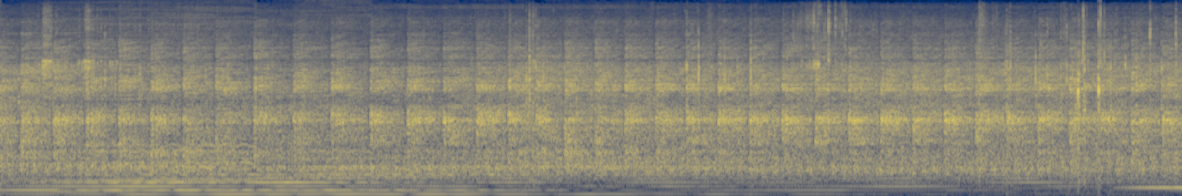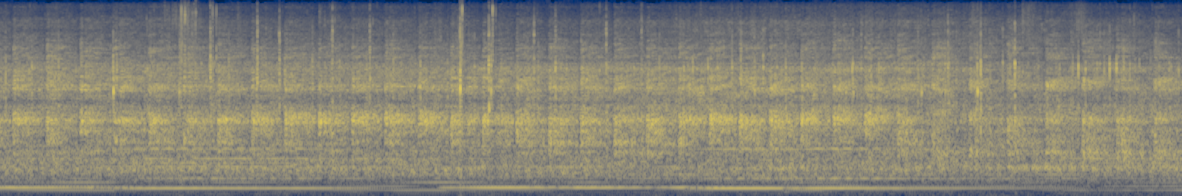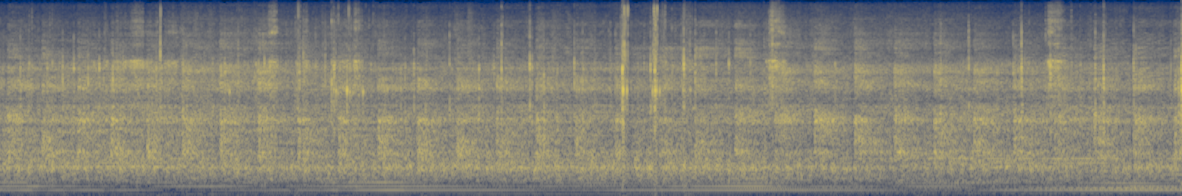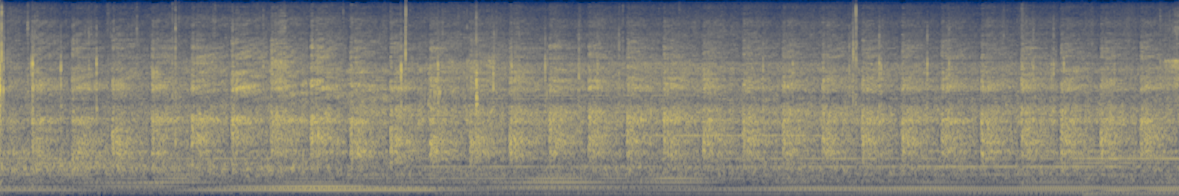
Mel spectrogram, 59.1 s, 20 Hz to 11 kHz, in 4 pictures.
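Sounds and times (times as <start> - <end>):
model train rattling on track: 0.0 - 59.0
music with held low notes: 0.0 - 59.0.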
